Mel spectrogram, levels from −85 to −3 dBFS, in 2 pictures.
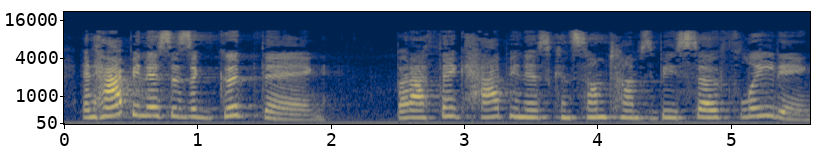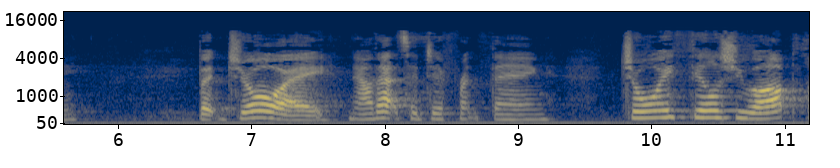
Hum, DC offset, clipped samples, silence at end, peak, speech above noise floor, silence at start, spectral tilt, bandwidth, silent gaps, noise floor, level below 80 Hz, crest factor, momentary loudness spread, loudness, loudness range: none; under 0.1%; under 0.1%; 0 s; -4 dBFS; 27 dB; 0 s; -2 dB/octave; 11.5 kHz; none; -54 dBFS; -54 dBFS; 24 dB; 14 LU; -27 LUFS; 3 LU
